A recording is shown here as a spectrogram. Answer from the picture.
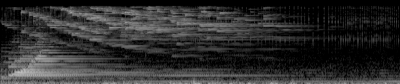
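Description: Bell-like chime sound effect: a shimmering cascade of tones sweeping up and down, starting suddenly and fading out over about three seconds.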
